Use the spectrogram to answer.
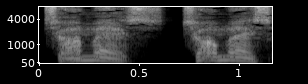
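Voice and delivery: high, loud repeated calls; calling out. A narrator's reading. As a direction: holler the name twice. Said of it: "lød det".

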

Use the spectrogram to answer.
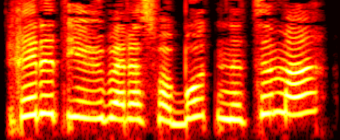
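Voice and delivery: high, quick eager question; breathless child. A narrator's reading. Girl bursting in on the adults' talk, breathless. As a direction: blurt it out as if just run in. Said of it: "Atemlos plumpste Paula auf einen Stuhl".

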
